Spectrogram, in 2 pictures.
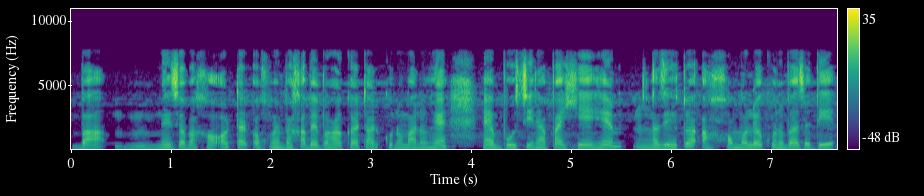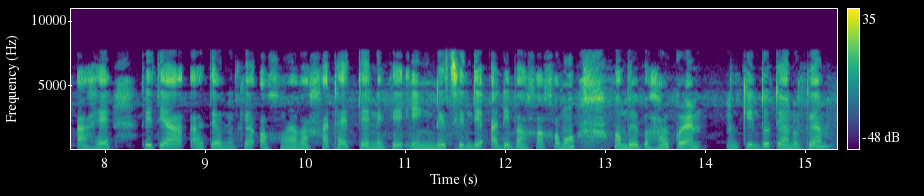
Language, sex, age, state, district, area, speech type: Assamese, female, 18-30, Assam, Majuli, urban, spontaneous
